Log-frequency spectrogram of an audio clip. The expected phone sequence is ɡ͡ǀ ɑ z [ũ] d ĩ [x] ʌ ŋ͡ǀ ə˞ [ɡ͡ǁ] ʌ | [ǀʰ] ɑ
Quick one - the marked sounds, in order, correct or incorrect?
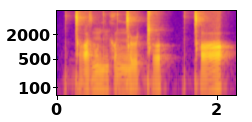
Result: correct, correct, correct, correct

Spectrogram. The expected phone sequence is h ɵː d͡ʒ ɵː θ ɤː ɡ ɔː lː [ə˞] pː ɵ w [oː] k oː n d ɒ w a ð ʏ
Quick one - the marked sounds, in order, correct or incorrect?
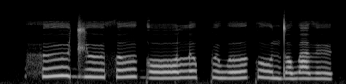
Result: incorrect, incorrect

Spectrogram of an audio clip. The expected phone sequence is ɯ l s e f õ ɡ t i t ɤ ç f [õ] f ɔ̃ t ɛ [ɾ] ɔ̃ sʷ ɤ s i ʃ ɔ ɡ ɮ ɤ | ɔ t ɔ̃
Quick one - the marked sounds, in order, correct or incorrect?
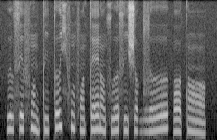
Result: incorrect, correct

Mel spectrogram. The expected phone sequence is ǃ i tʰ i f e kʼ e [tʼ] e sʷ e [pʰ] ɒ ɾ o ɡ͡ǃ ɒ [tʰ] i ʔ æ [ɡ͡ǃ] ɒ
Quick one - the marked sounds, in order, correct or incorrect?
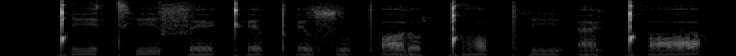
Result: incorrect, incorrect, incorrect, incorrect

